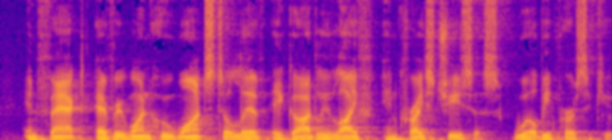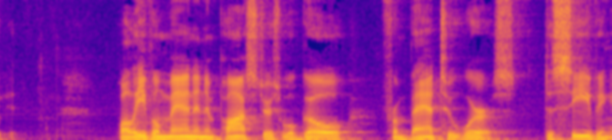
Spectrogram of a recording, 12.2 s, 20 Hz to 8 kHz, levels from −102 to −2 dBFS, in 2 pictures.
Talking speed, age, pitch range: 135 wpm, 50-69, 110-130 Hz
